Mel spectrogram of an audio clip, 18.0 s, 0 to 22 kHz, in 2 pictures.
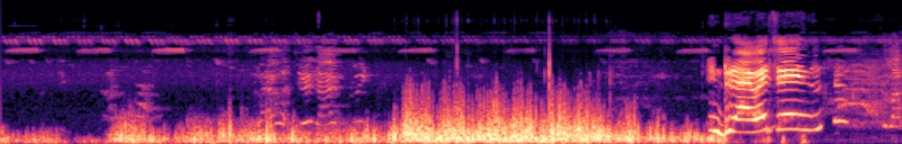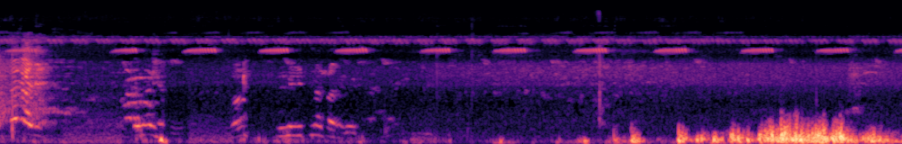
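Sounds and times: high insect hiss: 0.0 - 18.0
insects chirping: 0.0 - 18.0.

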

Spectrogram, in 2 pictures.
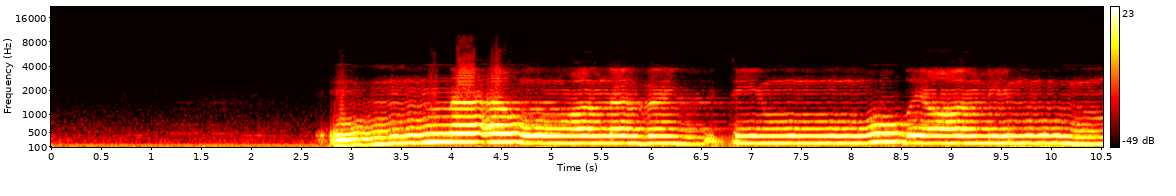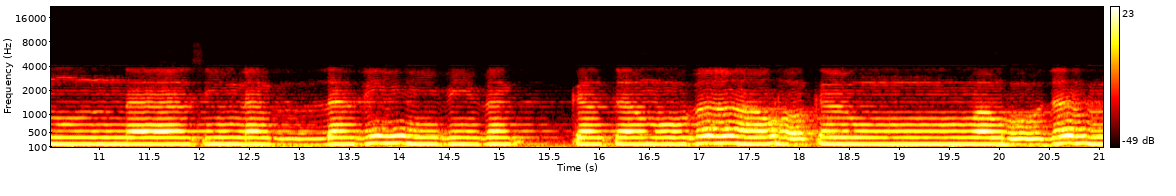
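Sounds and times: man reciting melodically: 2.6 - 21.0.

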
